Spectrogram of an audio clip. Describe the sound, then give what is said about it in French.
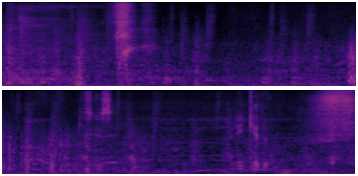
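Deep, rolling thunder from an approaching storm rumbles continuously through the whole stretch, heavy, with brief louder cracks and a hiss like rain, while muffled voices murmur faintly underneath. “Euh, parce que j'ai l'impression qu'il y a l'orage qui arrive.”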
